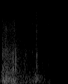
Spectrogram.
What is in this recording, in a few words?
footstep hide stones walk; Rust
